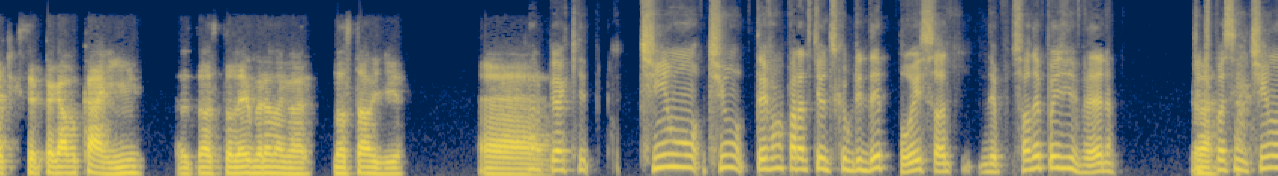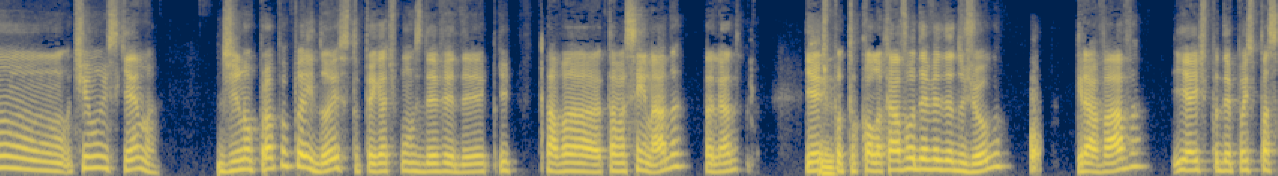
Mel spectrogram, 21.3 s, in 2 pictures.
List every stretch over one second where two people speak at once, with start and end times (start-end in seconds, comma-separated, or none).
none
